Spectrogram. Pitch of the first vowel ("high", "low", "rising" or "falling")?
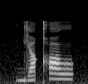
rising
